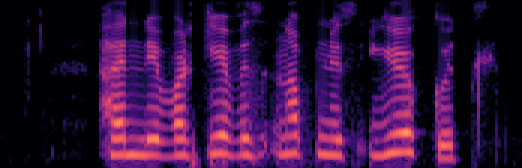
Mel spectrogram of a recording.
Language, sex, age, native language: Icelandic, male, 9, Icelandic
